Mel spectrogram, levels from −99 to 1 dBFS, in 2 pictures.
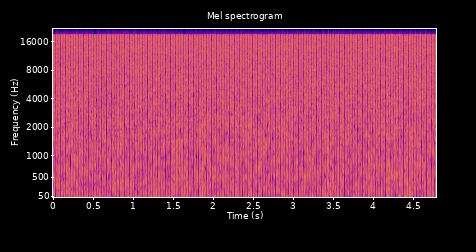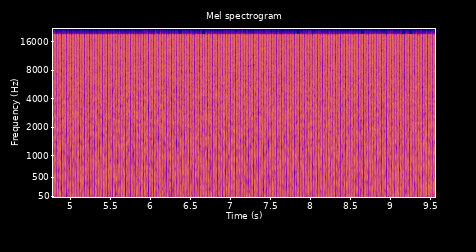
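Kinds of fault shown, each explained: Compressed stream played as audio: undecoded AC-3 data sent as samples replaces the speech with loud static, 13.3 ms bursts repeating 31.25 times a second.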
